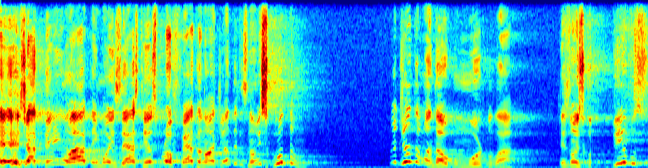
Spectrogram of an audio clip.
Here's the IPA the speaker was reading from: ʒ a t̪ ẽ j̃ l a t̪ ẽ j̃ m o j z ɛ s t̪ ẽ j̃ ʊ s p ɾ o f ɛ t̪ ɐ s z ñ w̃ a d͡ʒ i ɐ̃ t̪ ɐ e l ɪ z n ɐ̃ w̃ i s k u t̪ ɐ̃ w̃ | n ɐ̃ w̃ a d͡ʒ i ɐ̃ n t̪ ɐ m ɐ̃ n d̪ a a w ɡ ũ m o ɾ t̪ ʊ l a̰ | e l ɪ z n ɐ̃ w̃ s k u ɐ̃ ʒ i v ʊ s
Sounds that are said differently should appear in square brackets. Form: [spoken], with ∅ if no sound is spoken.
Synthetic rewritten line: ʒ a t̪ ẽ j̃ l a t̪ ẽ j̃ m o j z ɛ s t̪ ẽ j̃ ʊ s p ɾ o f ɛ t̪ ɐ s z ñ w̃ a d͡ʒ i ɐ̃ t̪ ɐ e l ɪ z n ɐ̃ w̃ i s k u t̪ ɐ̃ w̃ | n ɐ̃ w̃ a d͡ʒ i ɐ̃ n t̪ ɐ m ɐ̃ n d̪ a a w ɡ ũ m o ɾ t̪ ʊ l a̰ | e l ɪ z n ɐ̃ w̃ s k u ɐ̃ [v] i v ʊ s

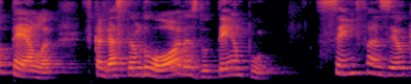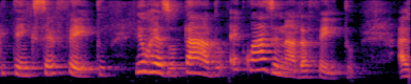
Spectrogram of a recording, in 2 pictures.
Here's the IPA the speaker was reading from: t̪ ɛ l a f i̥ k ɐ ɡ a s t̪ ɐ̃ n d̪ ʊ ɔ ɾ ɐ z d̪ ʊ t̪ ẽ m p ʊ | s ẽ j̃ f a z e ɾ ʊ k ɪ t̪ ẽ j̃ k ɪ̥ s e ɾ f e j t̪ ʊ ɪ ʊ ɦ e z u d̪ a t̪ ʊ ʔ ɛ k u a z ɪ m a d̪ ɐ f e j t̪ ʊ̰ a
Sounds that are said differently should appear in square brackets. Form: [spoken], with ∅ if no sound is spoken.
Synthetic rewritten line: t̪ ɛ l [ɐ] f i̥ k ɐ ɡ a s t̪ ɐ̃ n d̪ ʊ ɔ ɾ ɐ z d̪ ʊ t̪ ẽ m p ʊ | s ẽ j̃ f a z e ɾ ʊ k ɪ t̪ ẽ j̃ k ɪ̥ s e ɾ f e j t̪ ʊ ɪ ʊ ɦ e z u [t̪] a [d̪] ʊ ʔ ɛ k [w] a z ɪ [n] a d̪ ɐ f e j t̪ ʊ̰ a

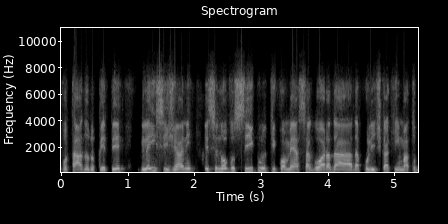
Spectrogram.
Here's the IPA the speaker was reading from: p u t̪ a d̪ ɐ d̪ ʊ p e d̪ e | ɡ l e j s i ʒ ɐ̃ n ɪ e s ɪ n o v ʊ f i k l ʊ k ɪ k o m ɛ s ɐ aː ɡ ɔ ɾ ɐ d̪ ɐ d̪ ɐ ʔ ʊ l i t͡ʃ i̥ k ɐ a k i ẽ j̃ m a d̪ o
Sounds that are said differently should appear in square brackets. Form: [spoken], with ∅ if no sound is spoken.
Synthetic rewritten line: p u t̪ a d̪ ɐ d̪ ʊ p e [t̪] e | ɡ l e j s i ʒ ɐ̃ n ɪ e s ɪ n o v ʊ [s] i k l ʊ k ɪ k o m ɛ s ɐ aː ɡ ɔ ɾ ɐ d̪ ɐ d̪ ɐ [p] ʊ l i t͡ʃ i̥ k ɐ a k i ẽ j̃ m a [t̪] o

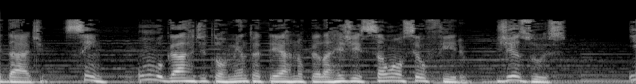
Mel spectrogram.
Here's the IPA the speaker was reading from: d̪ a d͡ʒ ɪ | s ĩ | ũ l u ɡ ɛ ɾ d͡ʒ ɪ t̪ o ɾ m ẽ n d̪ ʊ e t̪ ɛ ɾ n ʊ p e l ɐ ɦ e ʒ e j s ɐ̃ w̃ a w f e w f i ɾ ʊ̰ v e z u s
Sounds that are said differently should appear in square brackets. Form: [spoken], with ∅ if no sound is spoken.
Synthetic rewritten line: d̪ a d͡ʒ ɪ | s ĩ | ũ l u ɡ [a] ɾ d͡ʒ ɪ t̪ o ɾ m ẽ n [t̪] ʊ e t̪ ɛ ɾ n ʊ p e l ɐ ɦ e ʒ e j s ɐ̃ w̃ a w [s] e w f i [ʎ] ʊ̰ [ʒ] e z u s

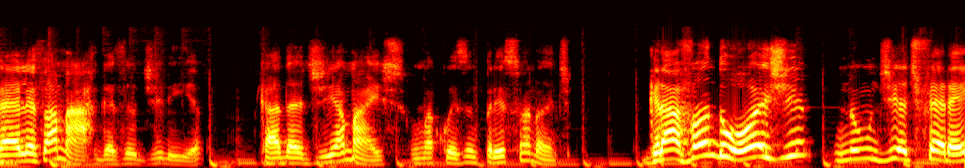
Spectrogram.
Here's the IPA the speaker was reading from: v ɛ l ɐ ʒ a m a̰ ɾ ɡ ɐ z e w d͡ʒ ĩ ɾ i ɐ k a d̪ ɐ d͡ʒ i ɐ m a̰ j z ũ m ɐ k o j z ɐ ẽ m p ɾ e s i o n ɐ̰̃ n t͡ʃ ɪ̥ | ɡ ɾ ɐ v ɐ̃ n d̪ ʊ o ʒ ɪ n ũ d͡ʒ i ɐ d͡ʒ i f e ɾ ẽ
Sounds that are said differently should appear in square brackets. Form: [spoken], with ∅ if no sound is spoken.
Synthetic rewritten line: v ɛ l ɐ [z] a m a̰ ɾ ɡ ɐ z e w d͡ʒ [i] ɾ i ɐ k a d̪ ɐ d͡ʒ i ɐ m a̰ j [s] ũ m ɐ k o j z ɐ [ĩ] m p ɾ e s i o n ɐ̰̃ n t͡ʃ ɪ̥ | ɡ ɾ [a] v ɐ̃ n d̪ ʊ o ʒ ɪ n ũ d͡ʒ i ɐ d͡ʒ i f e ɾ ẽ

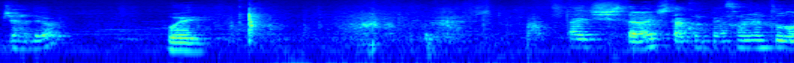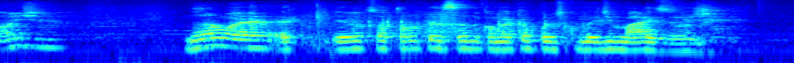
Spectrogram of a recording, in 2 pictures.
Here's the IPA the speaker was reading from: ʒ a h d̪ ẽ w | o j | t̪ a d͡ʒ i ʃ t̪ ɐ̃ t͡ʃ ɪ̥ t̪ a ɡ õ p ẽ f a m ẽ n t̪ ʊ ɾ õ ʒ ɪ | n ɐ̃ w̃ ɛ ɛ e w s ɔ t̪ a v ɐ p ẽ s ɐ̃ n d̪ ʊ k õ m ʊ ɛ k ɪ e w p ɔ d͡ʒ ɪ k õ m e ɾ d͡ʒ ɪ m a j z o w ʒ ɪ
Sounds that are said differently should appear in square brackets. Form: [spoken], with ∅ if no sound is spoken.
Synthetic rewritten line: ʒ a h d̪ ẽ w | o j | t̪ a d͡ʒ i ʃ t̪ ɐ̃ t͡ʃ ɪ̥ t̪ a [k] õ p ẽ [s] a m ẽ n t̪ ʊ [l] õ ʒ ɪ | n ɐ̃ w̃ ɛ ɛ e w s ɔ t̪ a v ɐ p ẽ s ɐ̃ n d̪ ʊ k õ m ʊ ɛ k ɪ e w p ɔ d͡ʒ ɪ k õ m e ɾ d͡ʒ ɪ m a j z o [∅] ʒ ɪ

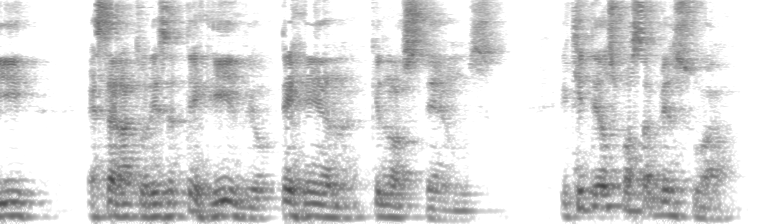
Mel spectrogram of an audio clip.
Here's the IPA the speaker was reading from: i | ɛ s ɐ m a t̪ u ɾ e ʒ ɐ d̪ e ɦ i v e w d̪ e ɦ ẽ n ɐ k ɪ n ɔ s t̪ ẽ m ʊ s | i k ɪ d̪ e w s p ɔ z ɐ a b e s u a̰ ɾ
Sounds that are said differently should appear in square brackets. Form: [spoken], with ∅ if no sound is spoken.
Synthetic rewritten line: i | ɛ s ɐ [n] a t̪ u ɾ e [z] ɐ [t̪] e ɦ i v e w [t̪] e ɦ ẽ n ɐ k ɪ n ɔ s t̪ ẽ m ʊ s | [ɪ] k ɪ d̪ e w s p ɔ [s] ɐ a b [ẽ] s u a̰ ɾ

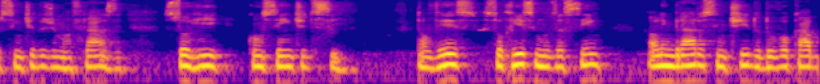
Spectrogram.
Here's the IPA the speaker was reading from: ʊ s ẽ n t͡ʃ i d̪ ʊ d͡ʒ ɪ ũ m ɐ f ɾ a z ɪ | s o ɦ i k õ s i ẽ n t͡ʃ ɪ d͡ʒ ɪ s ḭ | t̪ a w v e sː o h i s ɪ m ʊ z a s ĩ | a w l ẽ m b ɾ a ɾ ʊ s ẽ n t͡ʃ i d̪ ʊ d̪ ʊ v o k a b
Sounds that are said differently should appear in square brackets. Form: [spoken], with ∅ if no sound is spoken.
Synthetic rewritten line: ʊ s ẽ n t͡ʃ i d̪ ʊ d͡ʒ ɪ ũ m ɐ f ɾ a z ɪ | s o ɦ i k õ s i ẽ n t͡ʃ ɪ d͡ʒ ɪ s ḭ | t̪ a w v e sː o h i s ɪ m ʊ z a s ĩ | a w l ẽ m b ɾ a ɾ ʊ s ẽ n t͡ʃ i d̪ ʊ d̪ ʊ v o k a b

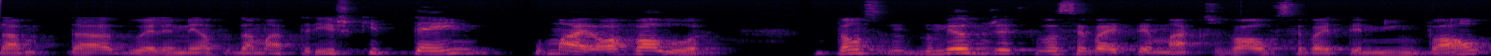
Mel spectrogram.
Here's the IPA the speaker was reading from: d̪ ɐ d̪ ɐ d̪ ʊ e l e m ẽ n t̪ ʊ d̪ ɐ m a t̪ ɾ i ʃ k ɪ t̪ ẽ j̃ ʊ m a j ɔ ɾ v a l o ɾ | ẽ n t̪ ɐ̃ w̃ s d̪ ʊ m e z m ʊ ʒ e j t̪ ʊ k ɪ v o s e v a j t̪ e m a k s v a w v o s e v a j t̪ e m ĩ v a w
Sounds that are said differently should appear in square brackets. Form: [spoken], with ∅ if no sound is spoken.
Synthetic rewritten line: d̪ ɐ d̪ ɐ d̪ ʊ e l e m ẽ n t̪ ʊ d̪ ɐ m a t̪ ɾ i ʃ k ɪ t̪ ẽ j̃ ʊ m a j ɔ ɾ v a l o ɾ | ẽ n t̪ ɐ̃ w̃ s d̪ ʊ m e z m ʊ ʒ e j t̪ ʊ k ɪ v o s e v a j t̪ e m a k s v a w v o s e v a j t̪ e m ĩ v a w

